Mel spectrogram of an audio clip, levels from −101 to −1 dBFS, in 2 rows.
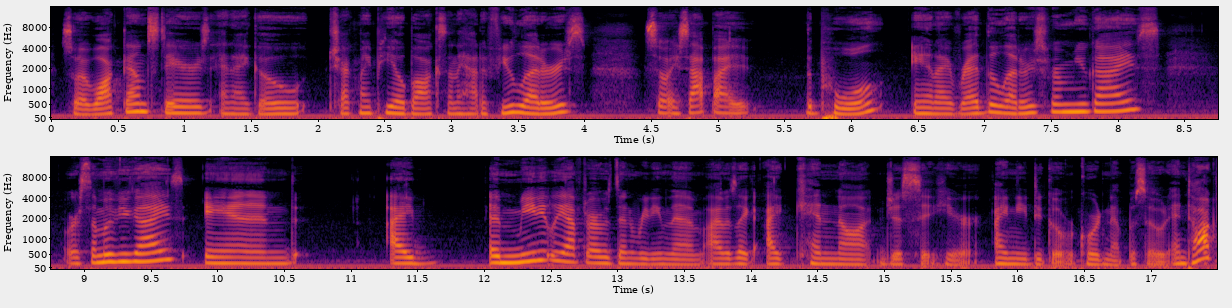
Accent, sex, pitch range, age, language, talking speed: American, female, 170-210 Hz, 10-29, English, 215 wpm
